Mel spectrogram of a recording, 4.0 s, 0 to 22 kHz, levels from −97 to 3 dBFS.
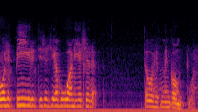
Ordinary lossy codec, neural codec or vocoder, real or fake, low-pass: AAC, 32 kbps; none; real; 19.8 kHz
